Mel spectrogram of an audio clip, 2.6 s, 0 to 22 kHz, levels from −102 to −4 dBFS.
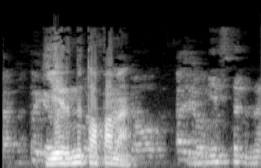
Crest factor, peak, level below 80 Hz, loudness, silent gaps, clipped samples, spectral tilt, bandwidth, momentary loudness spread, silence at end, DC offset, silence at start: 16 dB; 0 dBFS; -46 dBFS; -15 LUFS; none; under 0.1%; -7.5 dB/octave; 10.5 kHz; 20 LU; 0 s; under 0.1%; 0.05 s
